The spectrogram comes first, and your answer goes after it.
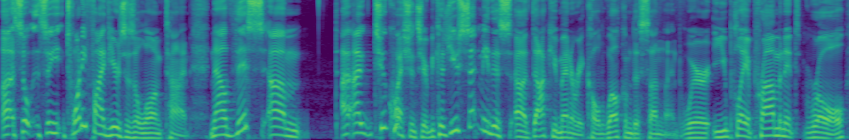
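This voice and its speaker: A man hosting a casual interview, talking in a halting, rambling way and often interrupting himself. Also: medium pitch, big pitch swings. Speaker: podcast host interviewer.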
